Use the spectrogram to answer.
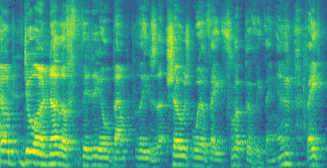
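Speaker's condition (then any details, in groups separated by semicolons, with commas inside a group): Cerebral palsy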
